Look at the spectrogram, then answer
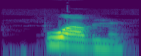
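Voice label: "пуавны", Komi, female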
